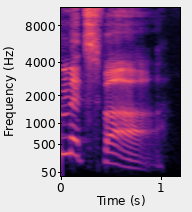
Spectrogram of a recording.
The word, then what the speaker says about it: mitzvah: It's a mitzvah. – Mm. – That's how you pronounce it.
